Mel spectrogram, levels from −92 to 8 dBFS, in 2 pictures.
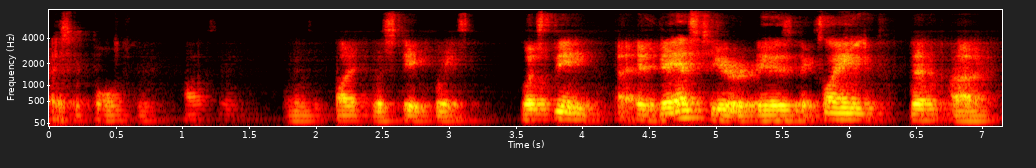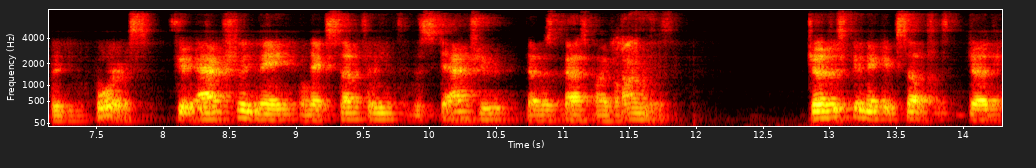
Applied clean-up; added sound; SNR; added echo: neural mask model DeepFilterNet 3.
